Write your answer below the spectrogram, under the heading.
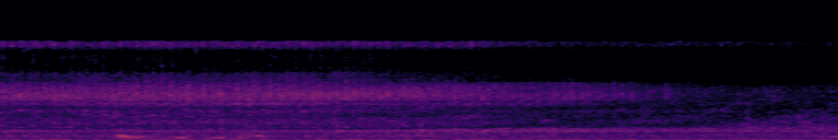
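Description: Faint outdoor crowd background: a steady hiss with a few brief distant voices about half a second to a second and a half in, and wind rumbling on the microphone.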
